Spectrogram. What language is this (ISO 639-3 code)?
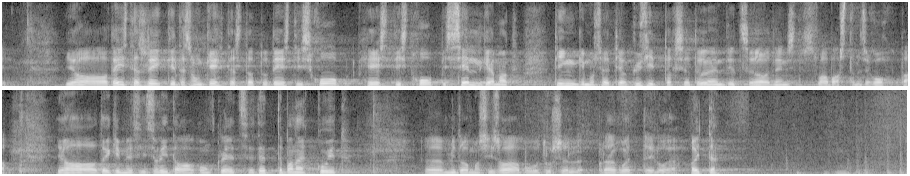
est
